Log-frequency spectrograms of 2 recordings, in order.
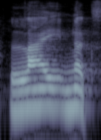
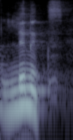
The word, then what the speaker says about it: Linux: And yes, it's pronounced Linux, not Linux. And that's according to the creator of Linux, right?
